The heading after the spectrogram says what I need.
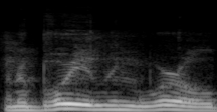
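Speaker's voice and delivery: plain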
